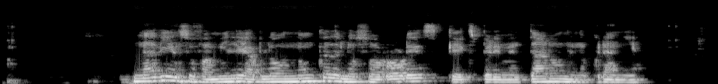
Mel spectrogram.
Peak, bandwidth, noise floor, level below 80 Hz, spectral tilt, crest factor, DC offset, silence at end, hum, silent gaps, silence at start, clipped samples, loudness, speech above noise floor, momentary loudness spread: -2 dBFS; 6.8 kHz; -46 dBFS; -42 dBFS; -7 dB/octave; 10 dB; under 0.1%; 0.75 s; none; 0.41-0.48 s; 0.05 s; under 0.1%; -12 LUFS; 35 dB; 6 LU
